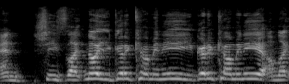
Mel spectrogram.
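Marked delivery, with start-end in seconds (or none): 0.8-2.6 put-on pushy, insistent tone, high-pitched. Retelling a woman pulling on the arm: imitating an insistent woman. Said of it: "she's really insistent".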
